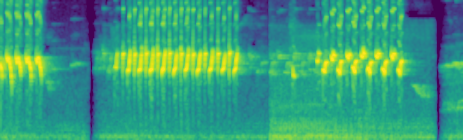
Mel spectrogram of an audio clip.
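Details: Yellow-vented bulbul singing persistently to draw others into song: short chirp burst, a long even roll of rapid notes, then another quick bouncing series with a soft faint call.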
